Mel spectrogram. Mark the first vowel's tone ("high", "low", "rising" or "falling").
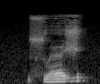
rising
